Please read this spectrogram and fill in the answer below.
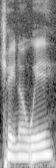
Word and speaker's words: China White: On the island, like, you find out that China White, which is actually pronounced China Way, like, I didn't really know until I watched the show, so it's something that the show has educated me on, is basically, it is essentially Lian Yu.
